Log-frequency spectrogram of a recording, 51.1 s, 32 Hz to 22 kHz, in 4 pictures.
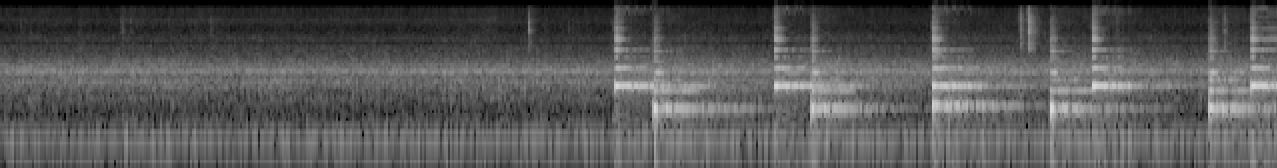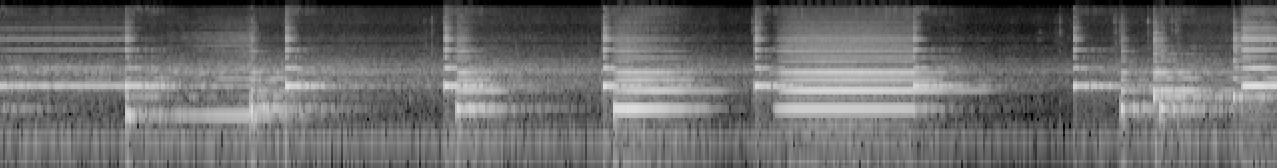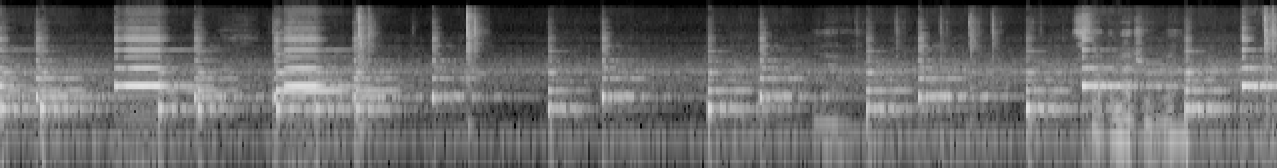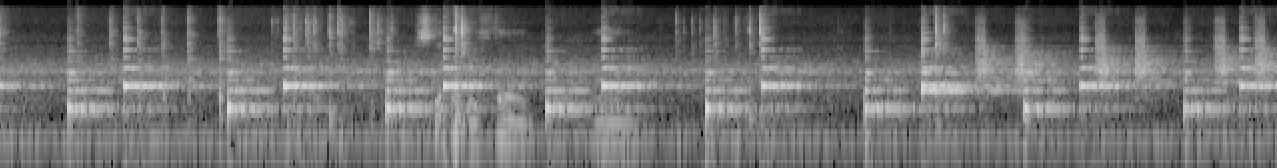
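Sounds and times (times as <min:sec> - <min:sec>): long held synth tone: 0:09.4 - 0:18.2, 0:18.8 - 0:22.8, 0:23.5 - 0:29.6, 0:35.8 - 0:41.4
short electronic synth notes: 0:13.8 - 0:16.5, 0:35.8 - 0:41.6, 0:42.2 - 0:51.0.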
